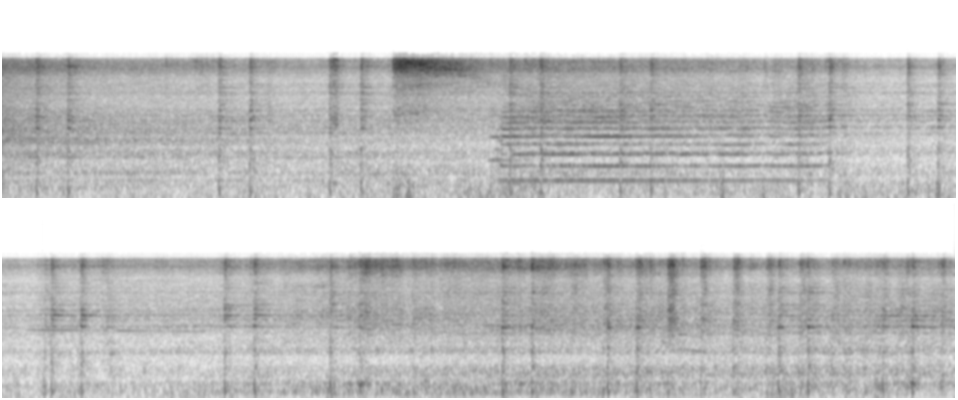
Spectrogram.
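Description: Passenger train coaches running past on the adjacent track, their wheels rumbling and clattering over the rail joints. A train horn sounds once, held for about three seconds, about five seconds in.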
